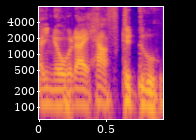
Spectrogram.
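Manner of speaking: brooding movie villain voice with weight. Prompted to do the voice while discussing the Han Solo scene, Adam Driver impression. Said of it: "do the voice".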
